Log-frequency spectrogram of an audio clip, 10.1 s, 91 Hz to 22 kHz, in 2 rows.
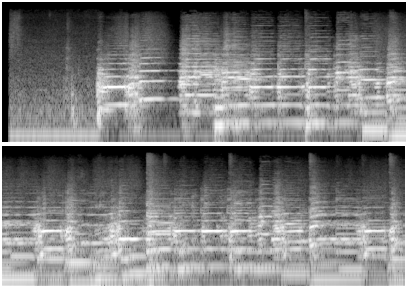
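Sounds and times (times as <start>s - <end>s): amplified blues harmonica: 1.2s - 10.0s.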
